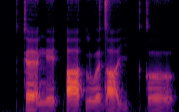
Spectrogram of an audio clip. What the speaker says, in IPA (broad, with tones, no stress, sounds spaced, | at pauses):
k ɛː˥˨ ŋ eː˧˥ t̚ ʔ aː˧˥ t̚ l u˧˥ ə̯ d a˩ j | k ɤː˧˩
